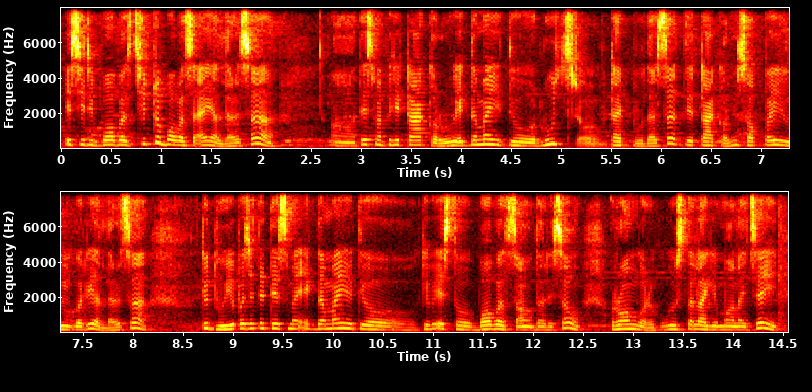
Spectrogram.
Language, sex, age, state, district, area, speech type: Nepali, female, 45-60, West Bengal, Darjeeling, rural, spontaneous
